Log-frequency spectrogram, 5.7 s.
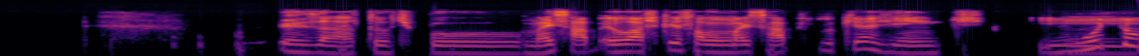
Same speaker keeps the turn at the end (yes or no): no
